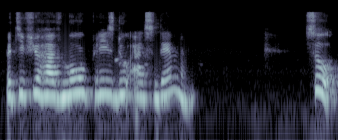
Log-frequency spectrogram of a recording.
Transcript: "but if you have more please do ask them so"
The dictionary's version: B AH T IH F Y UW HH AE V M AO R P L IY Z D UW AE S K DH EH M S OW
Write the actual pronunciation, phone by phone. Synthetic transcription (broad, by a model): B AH T IH F Y UW HH AE V M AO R P L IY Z D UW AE S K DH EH M S OW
